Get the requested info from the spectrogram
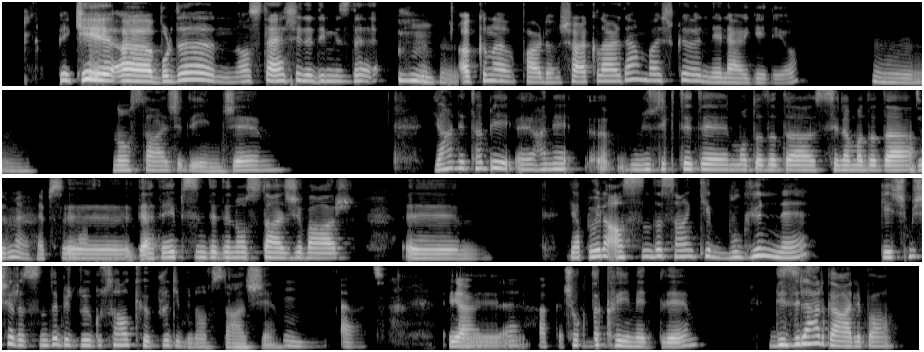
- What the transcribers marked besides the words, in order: other background noise; throat clearing
- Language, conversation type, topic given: Turkish, podcast, Nostalji neden bu kadar insanı cezbediyor, ne diyorsun?
- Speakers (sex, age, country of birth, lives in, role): female, 30-34, Turkey, Netherlands, host; female, 45-49, Germany, France, guest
